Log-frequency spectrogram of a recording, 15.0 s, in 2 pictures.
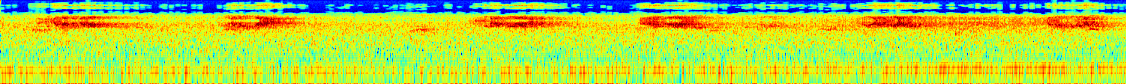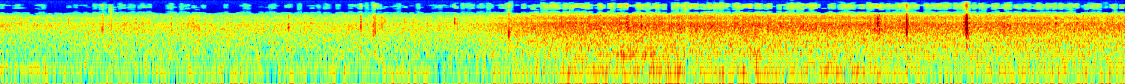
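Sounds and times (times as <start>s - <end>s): steady low hum: 0.0s - 15.0s
bird calling: 2.7s - 7.7s.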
